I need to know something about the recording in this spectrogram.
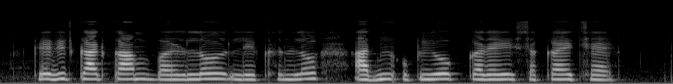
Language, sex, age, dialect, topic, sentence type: Maithili, female, 25-30, Angika, banking, question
